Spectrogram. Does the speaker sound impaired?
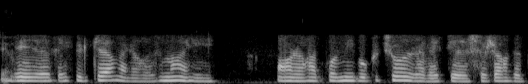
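Yes: Parkinson's disease; onset age 53 with fine thumb-index tremor, deep brain stimulation electrodes, rechargeable stimulator box above chest; ill 20 years, surgery nearly 10 years ago, few tremors, walking difficulty, arthritis, disabled 18 months; some difficulty speaking, host offers help and explains.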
